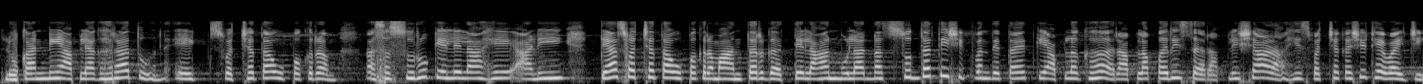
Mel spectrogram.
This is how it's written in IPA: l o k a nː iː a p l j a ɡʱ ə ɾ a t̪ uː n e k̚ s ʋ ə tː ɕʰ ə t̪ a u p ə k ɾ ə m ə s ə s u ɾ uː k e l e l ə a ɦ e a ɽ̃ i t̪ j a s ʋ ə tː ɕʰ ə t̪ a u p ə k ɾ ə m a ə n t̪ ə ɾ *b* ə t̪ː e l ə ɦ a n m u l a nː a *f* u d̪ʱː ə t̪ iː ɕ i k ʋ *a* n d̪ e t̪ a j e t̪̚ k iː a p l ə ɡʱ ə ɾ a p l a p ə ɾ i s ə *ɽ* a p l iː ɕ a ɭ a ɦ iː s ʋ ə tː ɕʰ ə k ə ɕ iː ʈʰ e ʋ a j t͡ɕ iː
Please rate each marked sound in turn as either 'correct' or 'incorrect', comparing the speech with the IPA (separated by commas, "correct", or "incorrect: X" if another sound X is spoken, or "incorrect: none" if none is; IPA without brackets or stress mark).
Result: incorrect: ɡ, incorrect: s, incorrect: ə, incorrect: ɾ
